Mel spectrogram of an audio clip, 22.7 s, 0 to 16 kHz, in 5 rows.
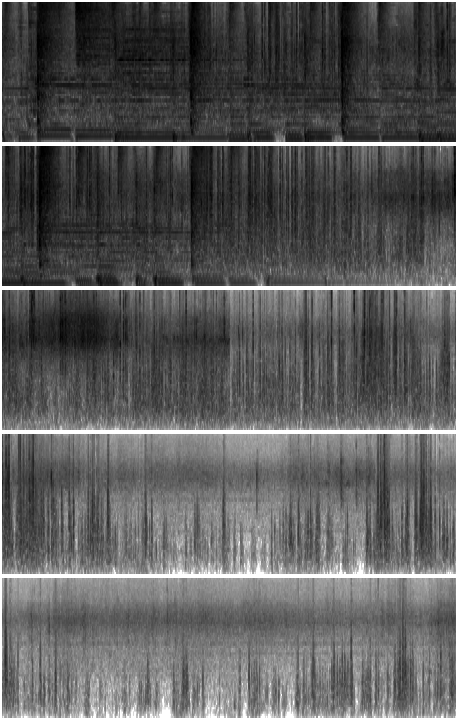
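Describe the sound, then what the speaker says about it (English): Strong wind of force 4-6 gusting 7 roars and buffets the microphone nonstop on a sailing boat off Conwy, Wales, loud and gusty at first with music-like tones, then settling into a rougher rushing blast. "the wind began to pick up, 4-6 gusting 7"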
